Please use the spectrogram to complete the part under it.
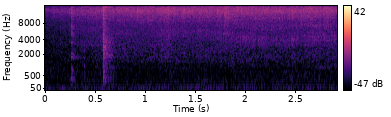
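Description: Malabar spinach curry stirred in a pan, a faint low sizzle with two quick scraping clicks of the spoon near the start, then a quiet steady hiss.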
